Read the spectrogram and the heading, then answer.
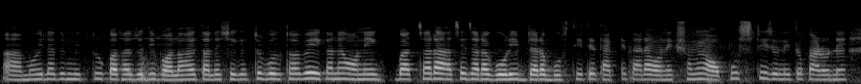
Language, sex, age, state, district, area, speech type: Bengali, female, 60+, West Bengal, Paschim Bardhaman, urban, spontaneous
